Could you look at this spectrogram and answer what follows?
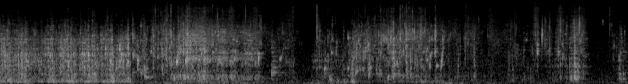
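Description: Tap water pours and trickles into a new jug, a continuous splashing stream that thins briefly around the middle and near the end, close and fairly quiet.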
